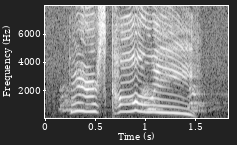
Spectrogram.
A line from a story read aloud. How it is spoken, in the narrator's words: cried the lambs joyfully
